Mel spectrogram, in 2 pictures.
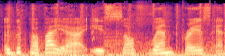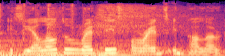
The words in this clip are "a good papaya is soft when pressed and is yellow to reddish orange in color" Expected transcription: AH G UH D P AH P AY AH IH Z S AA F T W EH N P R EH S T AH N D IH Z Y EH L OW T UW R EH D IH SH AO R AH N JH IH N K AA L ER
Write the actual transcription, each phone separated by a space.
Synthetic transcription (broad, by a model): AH G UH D P AH P AY AH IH S AA F T W EH N P R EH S AH N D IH S Y EH L OW T UW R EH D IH S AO R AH N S IH N K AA L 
